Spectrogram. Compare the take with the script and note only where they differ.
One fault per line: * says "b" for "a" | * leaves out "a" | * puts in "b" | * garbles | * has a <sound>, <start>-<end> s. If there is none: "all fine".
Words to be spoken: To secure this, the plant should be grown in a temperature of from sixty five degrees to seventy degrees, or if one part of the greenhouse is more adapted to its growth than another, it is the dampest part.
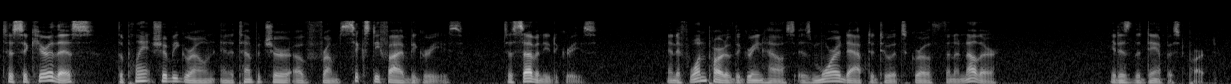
* says "and" for "or"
